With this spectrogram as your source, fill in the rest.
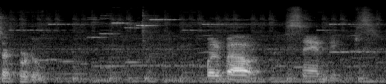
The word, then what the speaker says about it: Sandeep: So the pronunciation is exactly the same. Is both pronounced sun? Exactly the same. So there's four spelling possibilities: S-A-N-D-E-E-P, S-U-N-D-E-E-P, S-A-N-D-I-P, and S-U-N-D-I-P. They're all exactly the same pronunciation.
